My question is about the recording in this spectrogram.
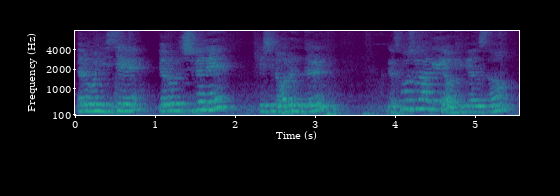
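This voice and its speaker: A woman's voice: on the high side, a little slow, dark tone, a little hiss or hum. A woman pastor preaching a sermon earnestly and telling a story, recorded in a church sanctuary from a distance. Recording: echoey church hall from afar.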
